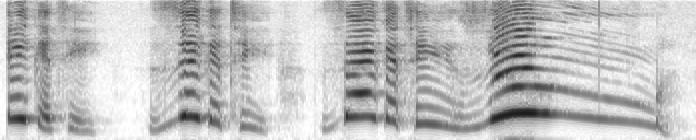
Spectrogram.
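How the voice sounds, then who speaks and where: A woman voicing an excitable female witch in a storybook, shrill, theatrical and exclamatory. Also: takes it slowly, heavily acted. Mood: excited incantation. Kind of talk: storybook character voice.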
